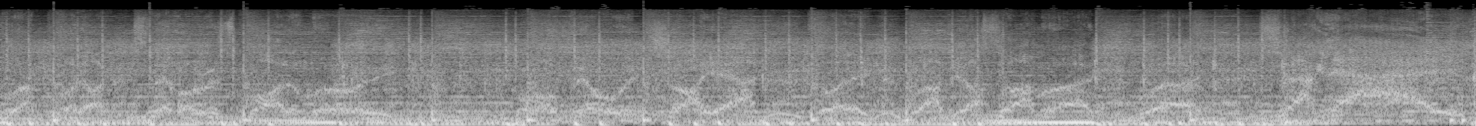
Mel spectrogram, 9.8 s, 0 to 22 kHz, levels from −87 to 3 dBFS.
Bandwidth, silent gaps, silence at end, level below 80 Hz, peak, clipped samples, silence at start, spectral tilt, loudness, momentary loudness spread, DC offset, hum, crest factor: 16.5 kHz; none; 0 s; -18 dBFS; 0 dBFS; under 0.1%; 0 s; -5 dB/octave; -12 LUFS; 3 LU; under 0.1%; none; 10 dB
